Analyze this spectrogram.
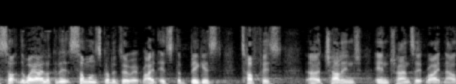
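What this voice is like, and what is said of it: British accent. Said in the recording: “the guy with the funny accent ... a limey”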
